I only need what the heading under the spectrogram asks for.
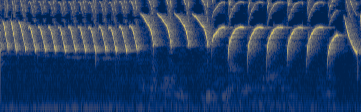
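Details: Canary singing a unique lure melody meant to prompt other canaries: a rapid high rolled trill giving way to louder, slower arched whistled notes repeated several times per second.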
